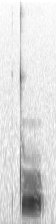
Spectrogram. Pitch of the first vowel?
low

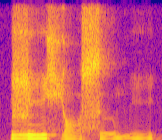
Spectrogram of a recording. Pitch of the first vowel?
high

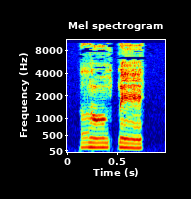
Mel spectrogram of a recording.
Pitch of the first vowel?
low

